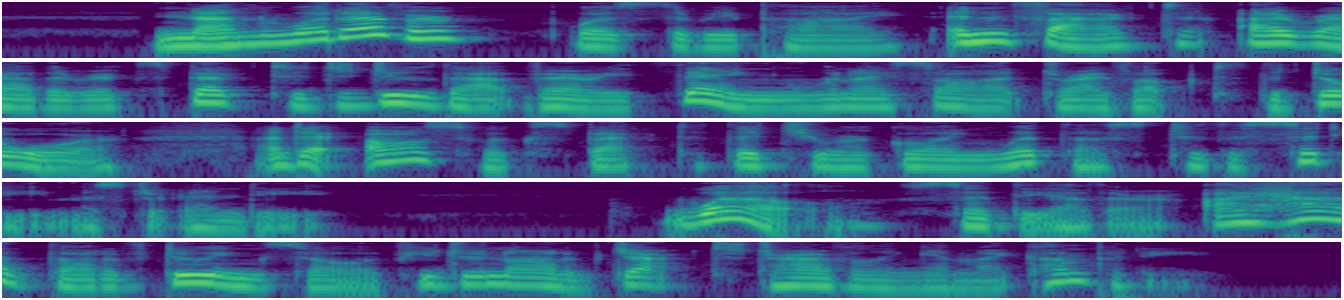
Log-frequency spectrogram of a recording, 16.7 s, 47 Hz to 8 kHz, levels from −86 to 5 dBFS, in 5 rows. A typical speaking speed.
No: fast, 210 wpm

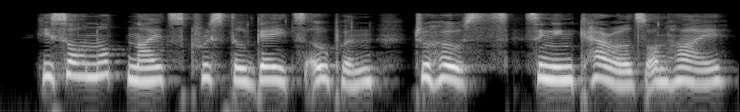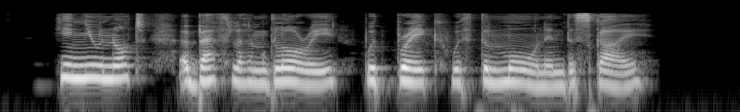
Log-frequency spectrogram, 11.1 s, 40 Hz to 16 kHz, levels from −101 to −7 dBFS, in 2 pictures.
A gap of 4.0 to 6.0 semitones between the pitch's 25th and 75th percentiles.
No: average, 3.4 semitones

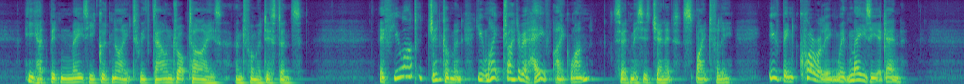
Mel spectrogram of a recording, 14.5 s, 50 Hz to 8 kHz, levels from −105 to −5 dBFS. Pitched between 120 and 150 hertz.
Yes: medium, 140 Hz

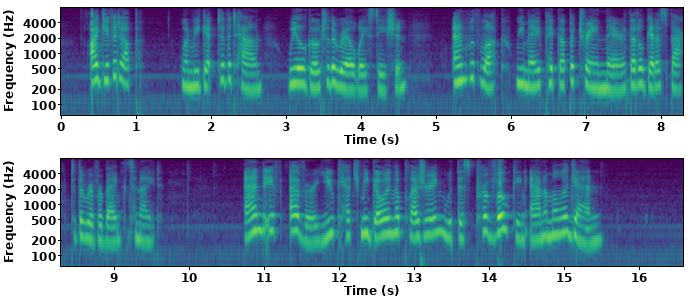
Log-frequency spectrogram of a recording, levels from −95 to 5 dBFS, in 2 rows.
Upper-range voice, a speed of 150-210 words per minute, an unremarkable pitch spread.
Yes: high, 240 Hz; average, 170 wpm; average, 4.8 semitones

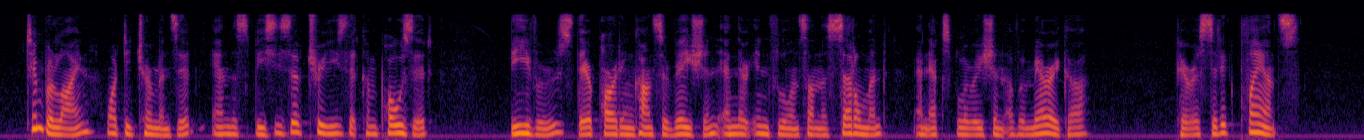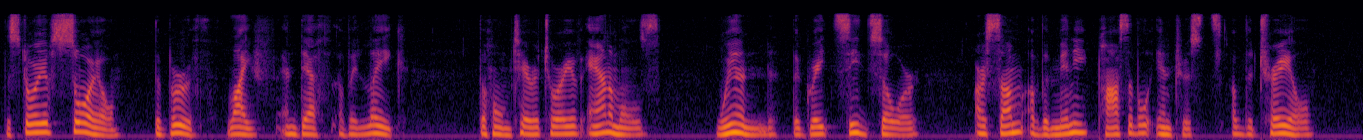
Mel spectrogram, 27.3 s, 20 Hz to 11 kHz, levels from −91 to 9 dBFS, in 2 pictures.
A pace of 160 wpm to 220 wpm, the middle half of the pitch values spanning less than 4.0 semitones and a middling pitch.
No: average, 140 wpm; average, 2.8 semitones; medium, 165 Hz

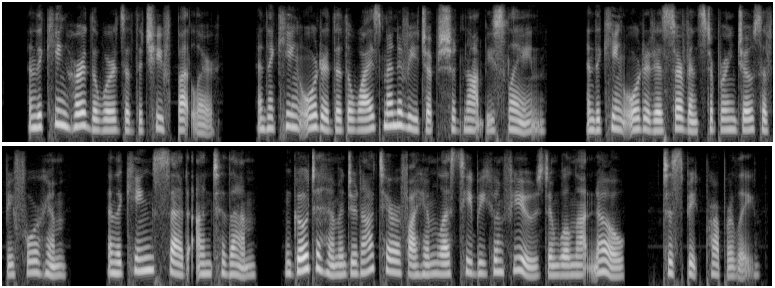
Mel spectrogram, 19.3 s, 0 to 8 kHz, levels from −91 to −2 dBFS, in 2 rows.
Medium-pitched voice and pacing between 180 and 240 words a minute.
Yes: medium, 180 Hz; fast, 205 wpm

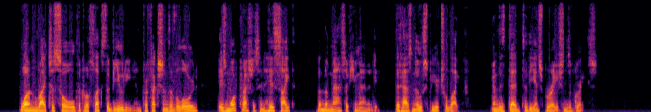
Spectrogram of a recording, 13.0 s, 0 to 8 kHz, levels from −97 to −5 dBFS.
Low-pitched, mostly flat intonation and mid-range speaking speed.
Yes: low, 110 Hz; narrow, 2.1 semitones; average, 165 wpm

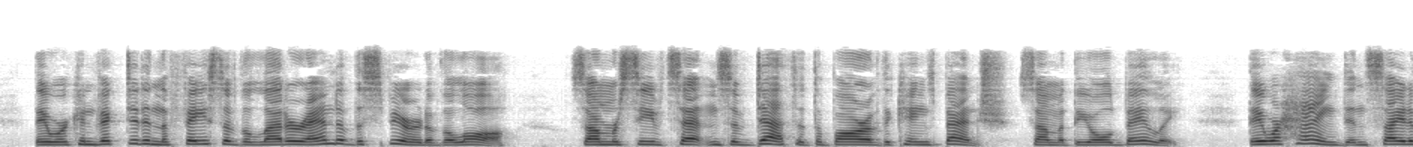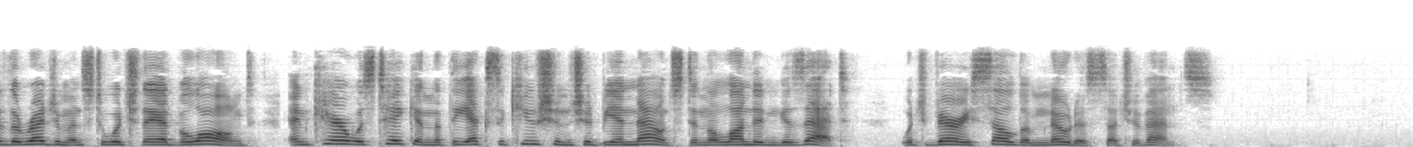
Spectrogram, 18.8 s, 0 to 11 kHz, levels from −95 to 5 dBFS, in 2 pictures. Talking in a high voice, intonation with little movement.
No: high, 210 Hz; average, 3.4 semitones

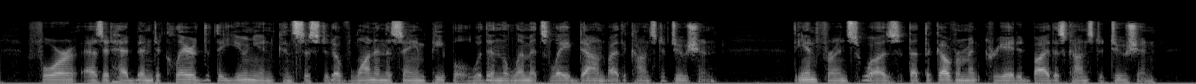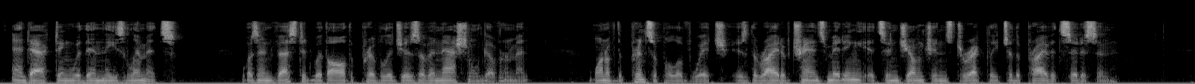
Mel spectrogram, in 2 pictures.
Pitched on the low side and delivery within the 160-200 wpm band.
Yes: very low, 90 Hz; average, 170 wpm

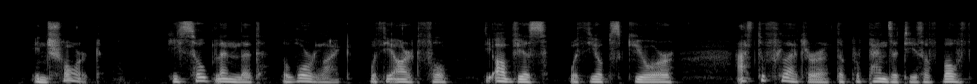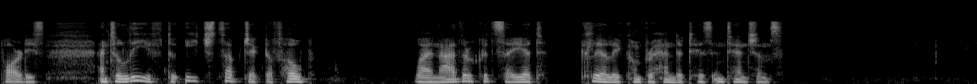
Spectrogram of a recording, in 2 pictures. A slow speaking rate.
Yes: slow, 125 wpm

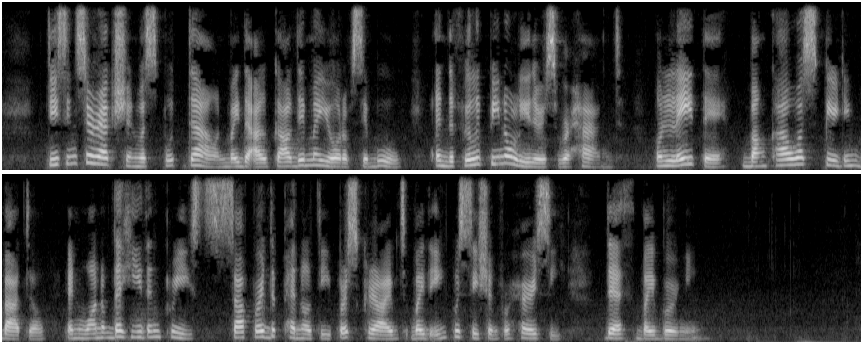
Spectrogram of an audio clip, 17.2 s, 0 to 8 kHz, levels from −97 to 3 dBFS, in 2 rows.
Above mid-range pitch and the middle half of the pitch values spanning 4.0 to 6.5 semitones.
Yes: high, 215 Hz; average, 5.3 semitones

